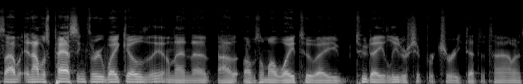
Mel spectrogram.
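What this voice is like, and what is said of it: Deep East Texas accent. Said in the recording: “by my accent. You can tell I'm from Deep East Texas, Nacogdoches, Texas.”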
